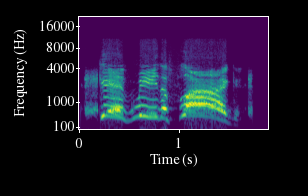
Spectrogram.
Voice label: Flag Give Me, Female; T2 Female 04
